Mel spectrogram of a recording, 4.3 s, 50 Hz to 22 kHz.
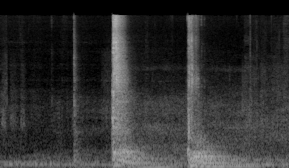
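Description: Two heavy slams about a second apart, each ringing briefly: the side barn-style cargo doors of a 2005 Chevrolet Express van being shut one after the other.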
